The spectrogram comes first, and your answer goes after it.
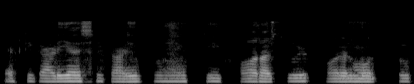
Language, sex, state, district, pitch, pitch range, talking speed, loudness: Bengali, male, West Bengal, Jhargram, 140 Hz, 135-145 Hz, 160 wpm, -31 LUFS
